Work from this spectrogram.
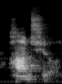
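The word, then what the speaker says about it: Hancko: clearly the the play they're telling me it's pronounced honcho David honcho I always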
